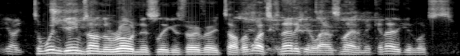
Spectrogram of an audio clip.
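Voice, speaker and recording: A man's voice: mid-range voice, very fast, crowd noise. A man working as a color analyst, talking conversationally through live sports analysis on the radio. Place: courtside in a sports arena.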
